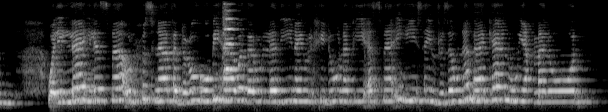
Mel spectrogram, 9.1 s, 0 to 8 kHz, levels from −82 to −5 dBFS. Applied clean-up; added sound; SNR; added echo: none; Bowed string instrument; 0 dB; reverberation time 0.6 s.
